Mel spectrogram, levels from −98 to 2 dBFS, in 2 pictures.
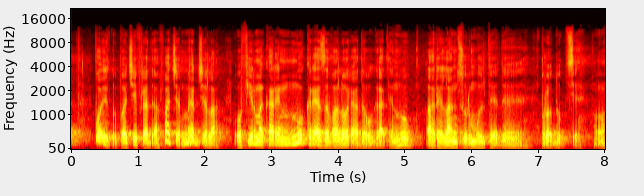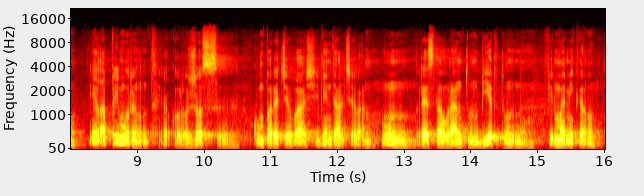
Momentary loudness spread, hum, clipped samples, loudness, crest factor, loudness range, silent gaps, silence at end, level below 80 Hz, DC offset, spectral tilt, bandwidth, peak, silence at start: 9 LU; none; under 0.1%; -20 LUFS; 18 dB; 3 LU; none; 0.05 s; -68 dBFS; under 0.1%; -5 dB/octave; 12.5 kHz; -2 dBFS; 0 s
